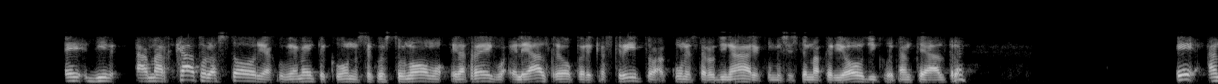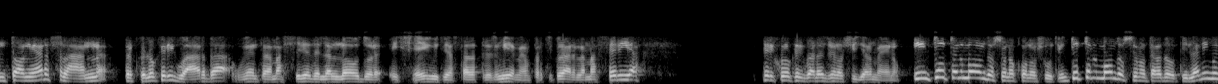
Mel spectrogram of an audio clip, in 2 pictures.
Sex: male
